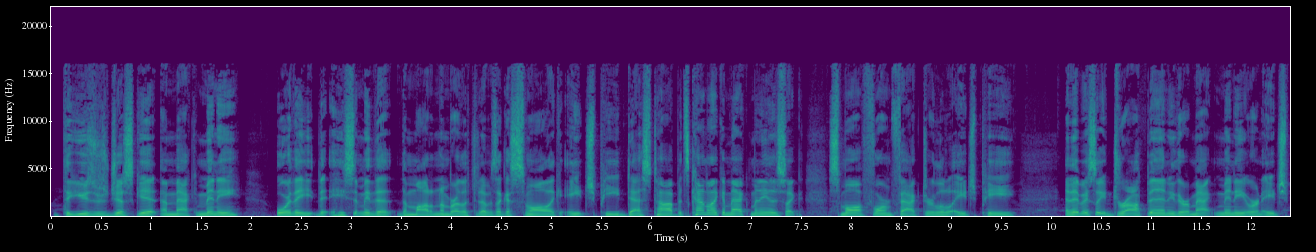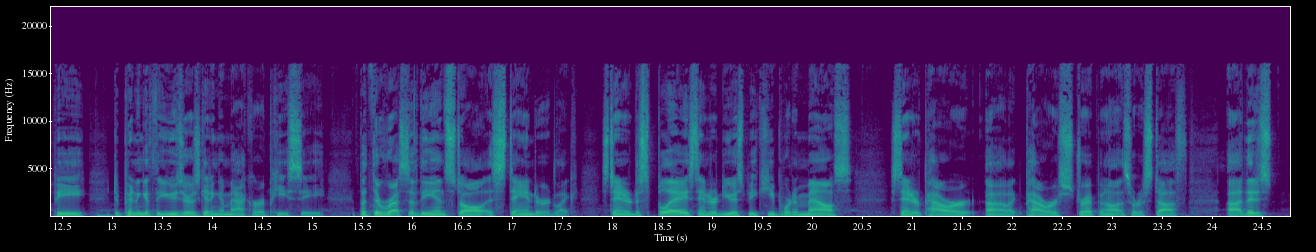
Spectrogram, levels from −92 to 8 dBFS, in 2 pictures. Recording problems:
none

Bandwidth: 16 kHz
